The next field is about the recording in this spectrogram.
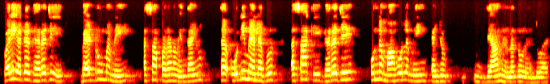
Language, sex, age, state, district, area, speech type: Sindhi, female, 60+, Rajasthan, Ajmer, urban, spontaneous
